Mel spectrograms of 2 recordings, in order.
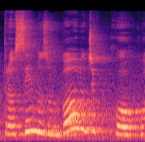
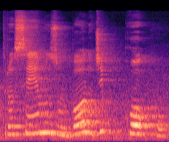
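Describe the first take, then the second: First: Exclaiming. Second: Said in the usual way. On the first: Shown as a demonstration. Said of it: "com ponto de exclamação também". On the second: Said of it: "Você pode pôr o ponto final".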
